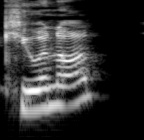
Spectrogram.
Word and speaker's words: QAnon: Is that how you say it, QAnon? I've only ever read it. – Yeah.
